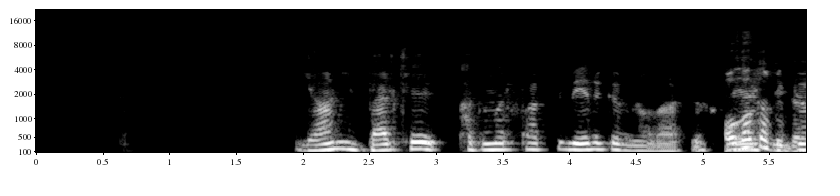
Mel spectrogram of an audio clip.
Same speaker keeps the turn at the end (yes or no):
yes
